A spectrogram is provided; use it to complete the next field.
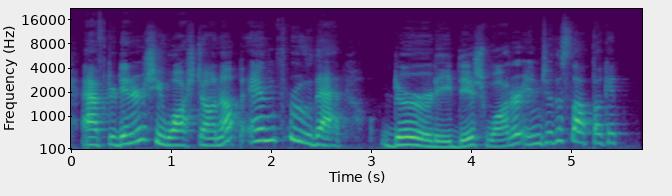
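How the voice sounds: What you hear is a natural reading voice.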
